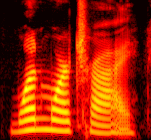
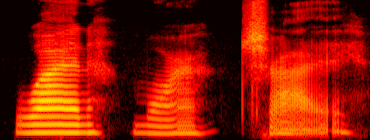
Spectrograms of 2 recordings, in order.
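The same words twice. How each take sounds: First: Said in the usual way. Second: Drawn-out resolve. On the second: Real, not acted.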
